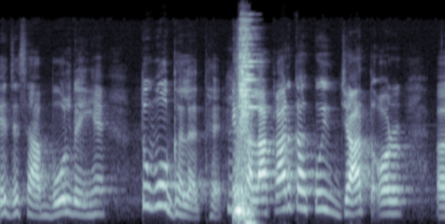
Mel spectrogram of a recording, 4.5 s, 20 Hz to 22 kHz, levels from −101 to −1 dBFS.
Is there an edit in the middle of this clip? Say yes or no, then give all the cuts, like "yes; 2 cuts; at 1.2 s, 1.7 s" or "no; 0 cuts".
yes; 1 cut; at 2.3 s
